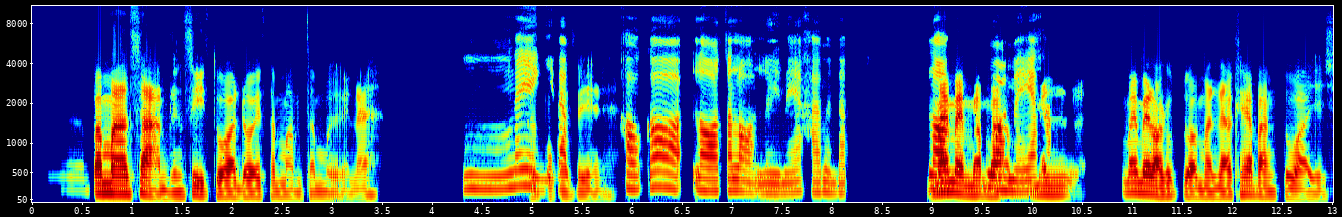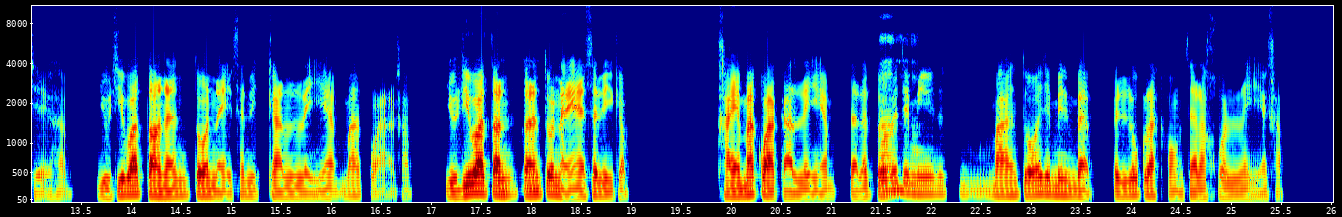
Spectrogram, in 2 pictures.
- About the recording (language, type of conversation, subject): Thai, unstructured, สัตว์เลี้ยงช่วยให้คุณรู้สึกดีขึ้นได้อย่างไร?
- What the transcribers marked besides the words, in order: none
